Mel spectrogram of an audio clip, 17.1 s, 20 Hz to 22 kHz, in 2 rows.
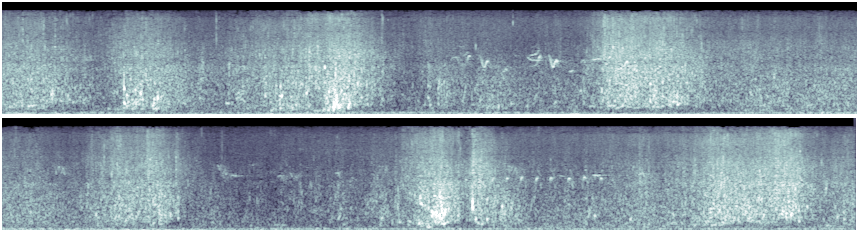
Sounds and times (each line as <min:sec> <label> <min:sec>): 0:00.0 Ocean Waves 0:17.0
0:03.0 birds 0:07.2
0:08.2 birds 0:16.9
